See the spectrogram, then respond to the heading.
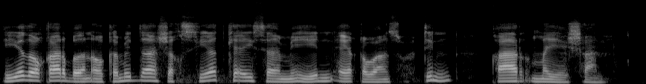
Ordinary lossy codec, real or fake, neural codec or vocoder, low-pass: none; fake; codec, 44.1 kHz, 7.8 kbps, Pupu-Codec; none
